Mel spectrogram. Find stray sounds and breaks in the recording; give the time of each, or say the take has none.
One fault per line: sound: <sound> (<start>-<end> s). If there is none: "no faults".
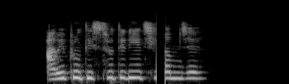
sound: dropout (1.6-1.7 s)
